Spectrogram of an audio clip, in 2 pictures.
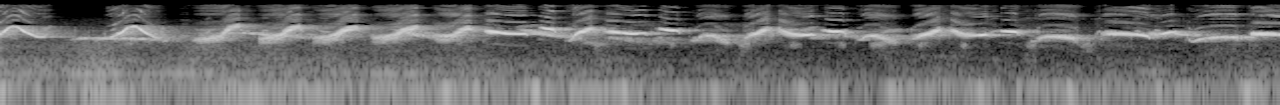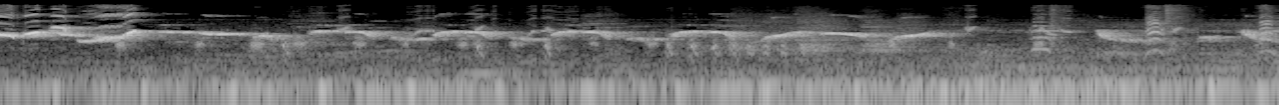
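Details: Female Chinese hwamei, Garrulax canorus, dancing with spread wings to stimulate the male: a rich run of fast, looping whistled phrases sliding up and down, loud for seven seconds then fading into softer repeated notes, with faint low hum beneath.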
